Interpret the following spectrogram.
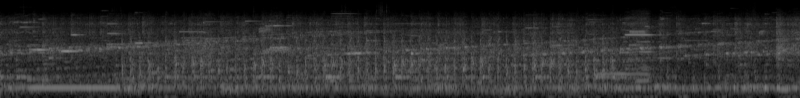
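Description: Circuit-bent electronic instruments played through amplifiers: a steady low drone tone that stops about one and a half seconds in, then a dense texture of rapid rattling clicks with slowly rising whistling tones and scattered short electronic notes.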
